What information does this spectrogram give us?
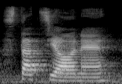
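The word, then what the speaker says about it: stazione: really the train station is mainly known as stats Yona stats Yona you can say the station lot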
